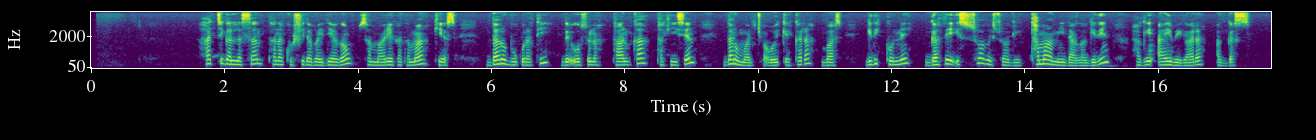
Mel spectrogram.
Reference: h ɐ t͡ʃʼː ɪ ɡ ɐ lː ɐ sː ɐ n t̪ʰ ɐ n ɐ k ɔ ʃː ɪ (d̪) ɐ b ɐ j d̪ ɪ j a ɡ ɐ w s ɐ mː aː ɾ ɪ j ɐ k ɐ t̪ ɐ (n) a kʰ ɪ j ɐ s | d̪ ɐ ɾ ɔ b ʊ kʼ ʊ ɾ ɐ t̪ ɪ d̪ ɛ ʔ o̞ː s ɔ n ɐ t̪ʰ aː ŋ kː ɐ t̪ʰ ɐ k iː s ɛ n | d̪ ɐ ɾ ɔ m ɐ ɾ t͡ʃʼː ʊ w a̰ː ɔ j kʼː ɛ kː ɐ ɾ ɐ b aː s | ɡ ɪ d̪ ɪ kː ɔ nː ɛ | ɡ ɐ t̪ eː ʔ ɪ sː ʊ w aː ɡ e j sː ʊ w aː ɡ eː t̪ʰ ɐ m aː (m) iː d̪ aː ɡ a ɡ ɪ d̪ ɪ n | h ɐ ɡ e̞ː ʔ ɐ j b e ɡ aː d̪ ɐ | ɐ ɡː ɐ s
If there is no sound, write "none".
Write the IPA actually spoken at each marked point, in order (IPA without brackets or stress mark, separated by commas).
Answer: d̪, m, m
